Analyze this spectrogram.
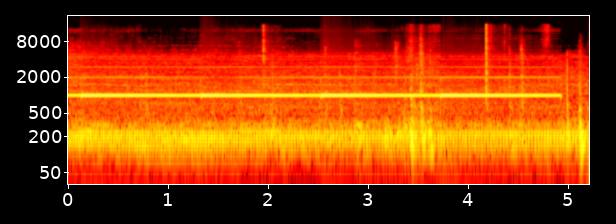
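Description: Dodge car's engine idling just after starting, with the dashboard warning chime ringing in repeated strikes about every 1.2 seconds. The chime stops near the end.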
